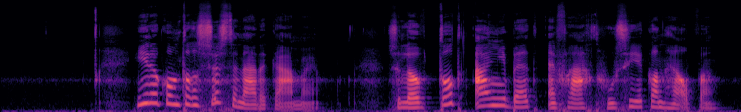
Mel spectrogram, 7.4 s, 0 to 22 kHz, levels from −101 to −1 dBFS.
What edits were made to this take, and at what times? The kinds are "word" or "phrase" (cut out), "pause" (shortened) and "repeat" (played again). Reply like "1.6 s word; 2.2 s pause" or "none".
none

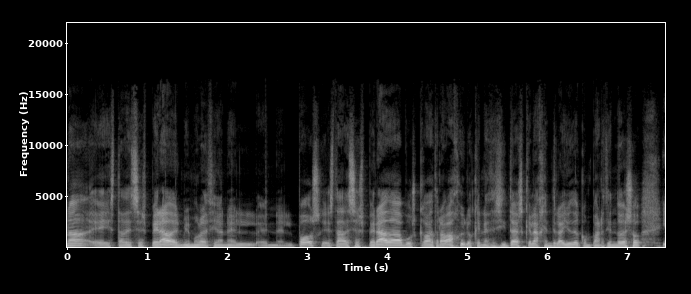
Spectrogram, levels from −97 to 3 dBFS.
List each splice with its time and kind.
none

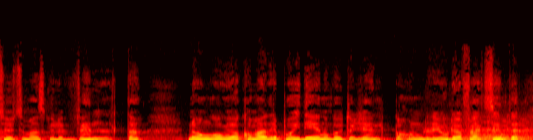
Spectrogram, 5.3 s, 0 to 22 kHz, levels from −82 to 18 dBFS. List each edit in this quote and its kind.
none

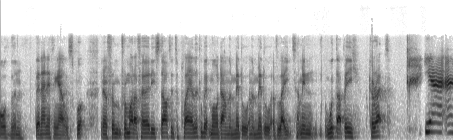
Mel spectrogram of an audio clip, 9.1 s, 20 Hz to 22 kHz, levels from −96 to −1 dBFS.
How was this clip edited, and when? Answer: 2.0 s pause; 5.0 s repeat

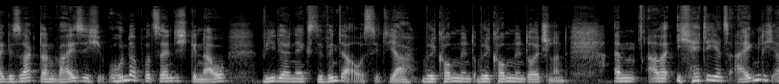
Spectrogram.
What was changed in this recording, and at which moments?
4.7 s repeat

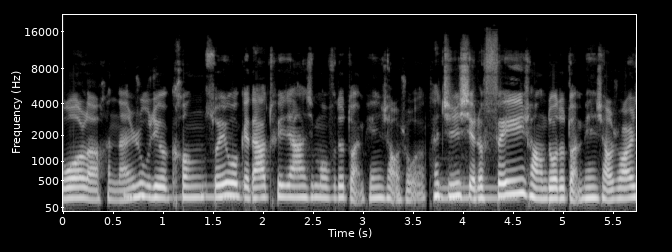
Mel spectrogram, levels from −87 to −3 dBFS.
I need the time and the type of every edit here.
1.4 s word

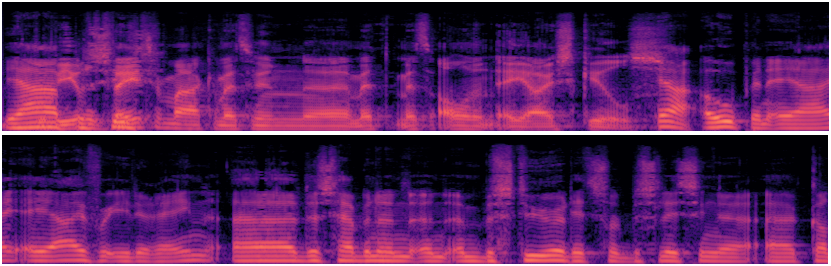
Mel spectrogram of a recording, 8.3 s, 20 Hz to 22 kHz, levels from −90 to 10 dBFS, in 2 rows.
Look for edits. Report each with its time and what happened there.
7.0 s phrase

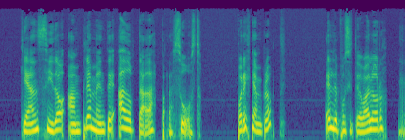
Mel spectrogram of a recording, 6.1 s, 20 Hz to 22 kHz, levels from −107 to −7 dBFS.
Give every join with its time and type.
none

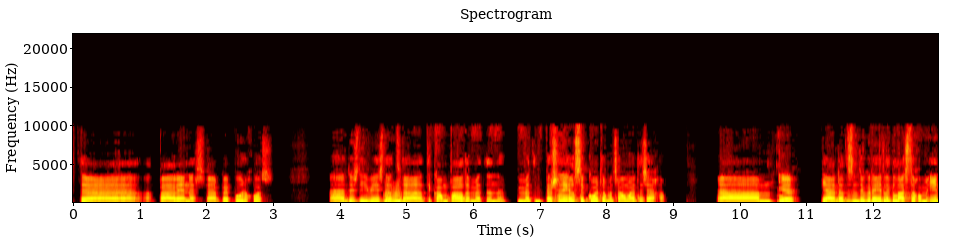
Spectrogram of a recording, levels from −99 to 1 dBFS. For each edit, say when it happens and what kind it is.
none

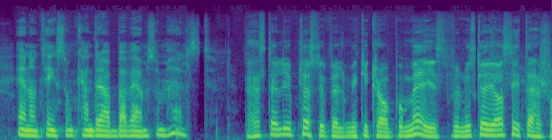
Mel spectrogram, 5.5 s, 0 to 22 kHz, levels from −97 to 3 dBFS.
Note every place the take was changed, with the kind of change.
none

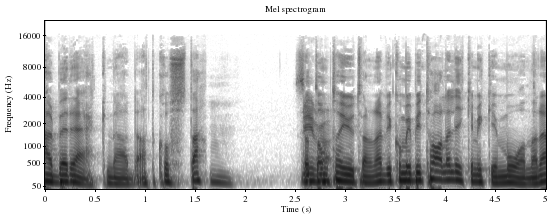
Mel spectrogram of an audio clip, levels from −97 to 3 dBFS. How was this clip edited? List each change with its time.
1.6 s pause

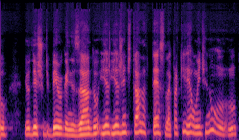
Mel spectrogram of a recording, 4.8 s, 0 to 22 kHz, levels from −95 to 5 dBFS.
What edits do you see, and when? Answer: 0.9 s word; 2.2 s repeat; 3.4 s word

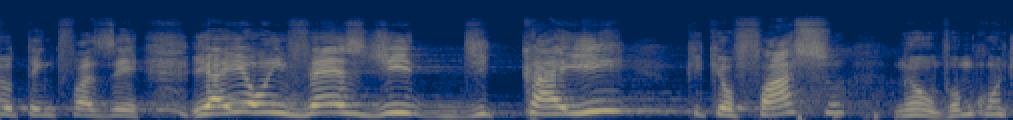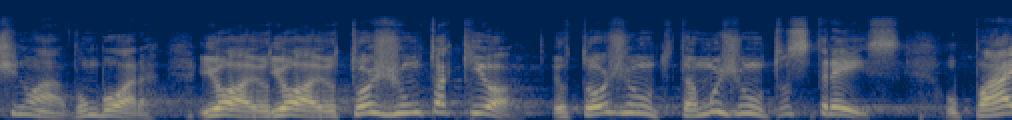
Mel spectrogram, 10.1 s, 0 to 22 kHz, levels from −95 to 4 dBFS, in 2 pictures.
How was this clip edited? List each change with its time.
6.4 s repeat; 7.7 s pause

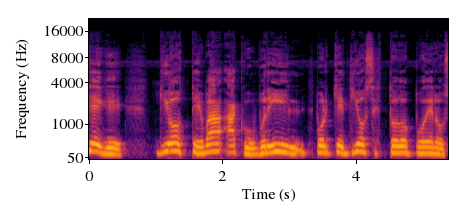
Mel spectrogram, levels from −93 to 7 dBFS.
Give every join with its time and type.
3.4 s pause

